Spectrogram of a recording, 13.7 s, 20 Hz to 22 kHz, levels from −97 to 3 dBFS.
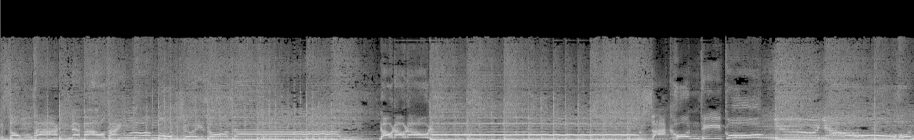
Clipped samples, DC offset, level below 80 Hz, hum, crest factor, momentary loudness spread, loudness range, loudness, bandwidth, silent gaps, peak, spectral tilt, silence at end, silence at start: under 0.1%; under 0.1%; -20 dBFS; none; 12 dB; 5 LU; 3 LU; -15 LUFS; 16.5 kHz; none; -2 dBFS; -5 dB/octave; 0 s; 0 s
